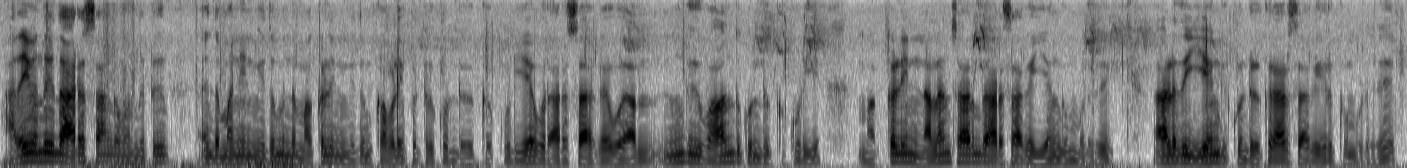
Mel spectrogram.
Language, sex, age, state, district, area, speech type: Tamil, male, 18-30, Tamil Nadu, Dharmapuri, rural, spontaneous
